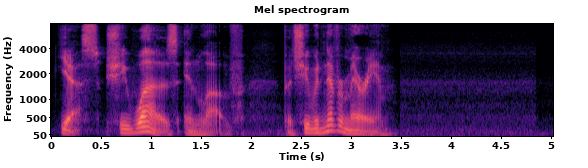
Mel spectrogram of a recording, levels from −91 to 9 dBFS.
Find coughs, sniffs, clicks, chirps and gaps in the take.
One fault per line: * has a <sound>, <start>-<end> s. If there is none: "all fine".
all fine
